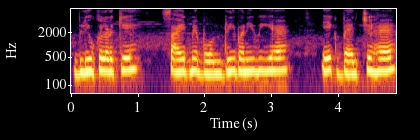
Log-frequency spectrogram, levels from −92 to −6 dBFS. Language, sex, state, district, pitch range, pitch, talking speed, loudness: Hindi, female, Bihar, West Champaran, 215-235 Hz, 225 Hz, 145 wpm, -12 LUFS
